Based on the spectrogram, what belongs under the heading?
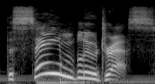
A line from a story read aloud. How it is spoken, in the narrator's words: prosecutors cried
